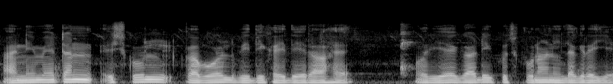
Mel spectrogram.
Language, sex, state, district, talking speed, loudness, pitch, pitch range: Hindi, male, Rajasthan, Bikaner, 165 wpm, -17 LUFS, 95 Hz, 90-100 Hz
